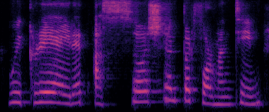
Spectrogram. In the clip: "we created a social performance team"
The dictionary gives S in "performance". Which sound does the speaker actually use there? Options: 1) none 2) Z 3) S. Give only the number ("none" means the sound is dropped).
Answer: 1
